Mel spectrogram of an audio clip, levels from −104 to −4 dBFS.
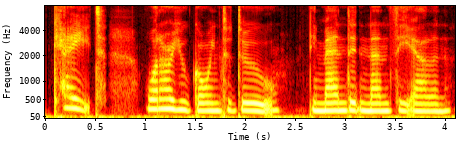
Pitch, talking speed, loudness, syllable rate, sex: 215 Hz, 145 wpm, -15 LUFS, 4.5 syllables/s, female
